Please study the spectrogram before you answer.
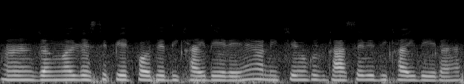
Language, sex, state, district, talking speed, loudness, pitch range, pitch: Hindi, female, Bihar, East Champaran, 245 wpm, -22 LUFS, 195-210 Hz, 205 Hz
